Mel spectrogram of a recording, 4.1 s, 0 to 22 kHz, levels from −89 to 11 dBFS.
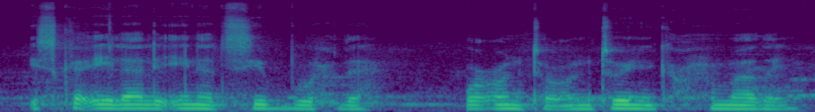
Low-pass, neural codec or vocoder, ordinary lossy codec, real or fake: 19.8 kHz; none; none; real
